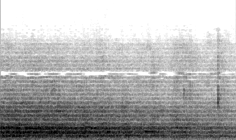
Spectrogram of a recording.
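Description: A live theatre audience laughing and applauding in one wash of noise that slowly fades.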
